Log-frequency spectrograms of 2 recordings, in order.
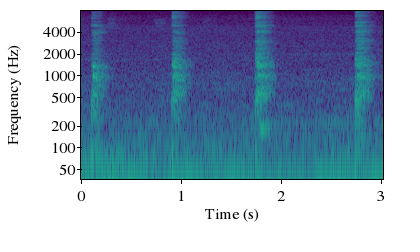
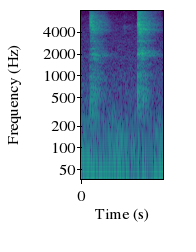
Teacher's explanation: without a vowel, just p, p, and there's no vibration in your vocal cords. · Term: voiceless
